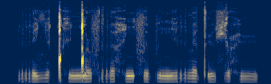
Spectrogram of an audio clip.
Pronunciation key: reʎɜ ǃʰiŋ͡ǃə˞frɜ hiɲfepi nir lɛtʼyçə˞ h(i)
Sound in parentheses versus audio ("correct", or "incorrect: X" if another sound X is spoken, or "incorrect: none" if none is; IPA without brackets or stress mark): incorrect: y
